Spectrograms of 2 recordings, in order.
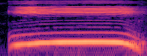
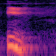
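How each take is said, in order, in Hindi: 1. स्वर लंबा और खिंचा हुआ है। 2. स्वर छोटा और झटके वाला है। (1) "बड़ी बड़ी साउंड निकालना है, यानी लंबी साउंड निकालनी है" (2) "जो छोटी साउंड निकाली थी हमने ई निकाली थी"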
